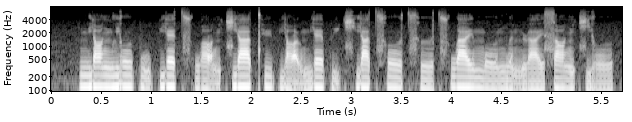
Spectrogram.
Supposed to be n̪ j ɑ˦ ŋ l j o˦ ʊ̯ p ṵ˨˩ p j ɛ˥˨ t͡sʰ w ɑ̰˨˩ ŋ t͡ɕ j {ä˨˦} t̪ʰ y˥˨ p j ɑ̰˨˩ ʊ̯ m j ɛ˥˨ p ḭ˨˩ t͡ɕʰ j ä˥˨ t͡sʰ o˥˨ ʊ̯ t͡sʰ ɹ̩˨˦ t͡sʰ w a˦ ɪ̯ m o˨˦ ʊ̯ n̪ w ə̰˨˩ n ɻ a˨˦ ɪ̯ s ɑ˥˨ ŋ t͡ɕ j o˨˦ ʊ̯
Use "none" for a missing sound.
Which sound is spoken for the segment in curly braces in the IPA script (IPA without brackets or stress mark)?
ä˦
